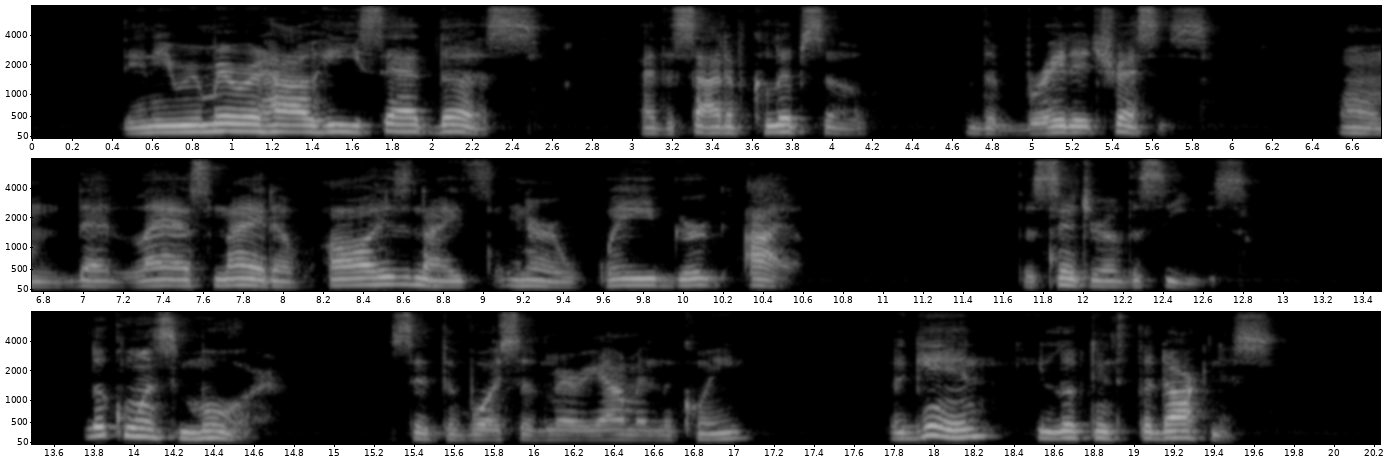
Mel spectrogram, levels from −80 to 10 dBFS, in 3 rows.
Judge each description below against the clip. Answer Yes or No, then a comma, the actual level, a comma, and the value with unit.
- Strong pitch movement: No, average, 4.3 semitones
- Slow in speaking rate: No, average, 150 wpm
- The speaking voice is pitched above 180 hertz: No, low, 135 Hz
